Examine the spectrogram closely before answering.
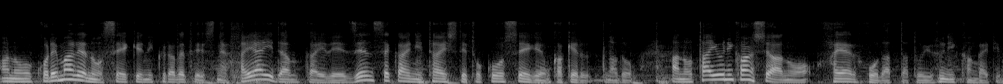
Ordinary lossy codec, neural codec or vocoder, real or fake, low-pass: none; codec, 16 kHz, 0.9 kbps, LongCat-Audio-Codec; fake; none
